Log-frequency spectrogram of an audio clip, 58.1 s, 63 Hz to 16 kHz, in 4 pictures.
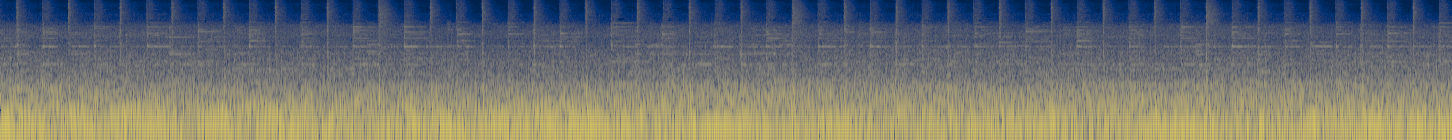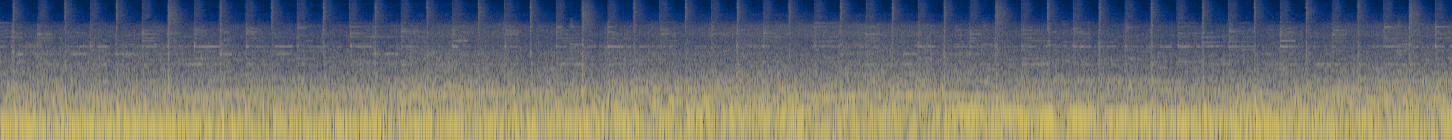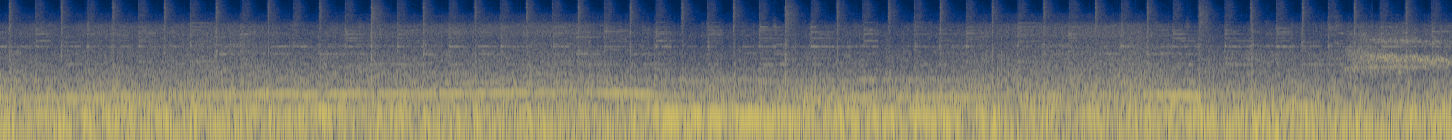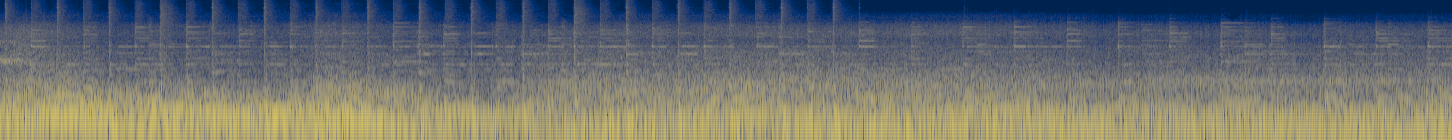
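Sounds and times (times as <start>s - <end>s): race car engine: 0.0s - 58.0s
tyre squeal: 42.4s - 44.2s.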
